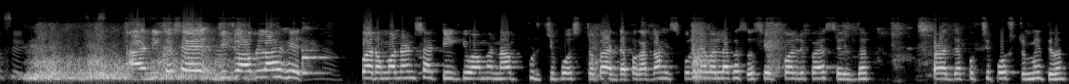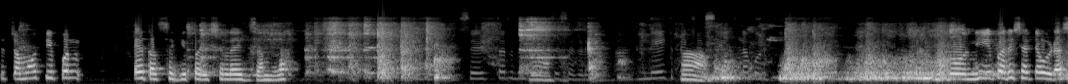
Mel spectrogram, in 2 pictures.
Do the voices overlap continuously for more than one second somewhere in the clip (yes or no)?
yes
